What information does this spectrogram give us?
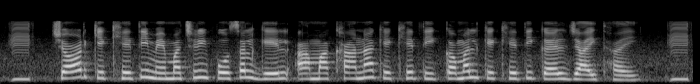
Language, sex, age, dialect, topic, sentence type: Magahi, female, 25-30, Western, agriculture, statement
